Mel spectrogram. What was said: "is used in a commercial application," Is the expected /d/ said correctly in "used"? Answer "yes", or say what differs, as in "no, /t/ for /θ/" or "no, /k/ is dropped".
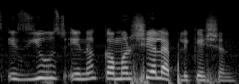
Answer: yes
